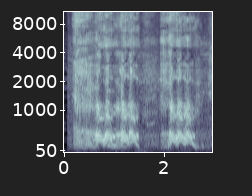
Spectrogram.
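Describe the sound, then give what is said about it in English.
Keyshawn Johnson imitates a dog with two long, gravelly barking growls, loud, separated by a short pause. “Great job by her on the broadcast, because we got Keyshawn Johnson barking.”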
